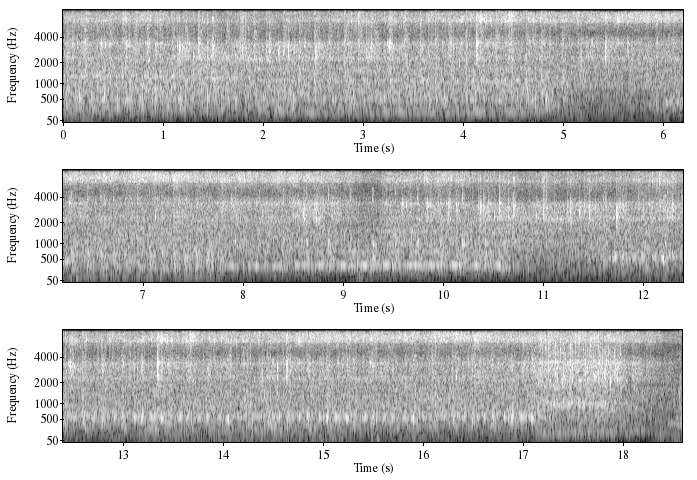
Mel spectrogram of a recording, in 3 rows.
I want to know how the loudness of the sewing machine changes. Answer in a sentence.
The volume of the sewing machine stays about the same.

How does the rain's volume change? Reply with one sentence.
The loudness of the rain stays about the same.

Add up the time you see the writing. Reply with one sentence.
The writing can be heard for 2 seconds in total.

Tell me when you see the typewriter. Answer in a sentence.
You can't hear the typewriter here.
